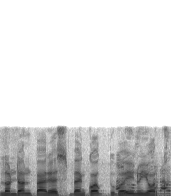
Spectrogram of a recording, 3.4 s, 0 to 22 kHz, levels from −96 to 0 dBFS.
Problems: constant background noise, background conversations at intervals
